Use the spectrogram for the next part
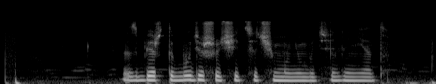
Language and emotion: Russian, neutral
